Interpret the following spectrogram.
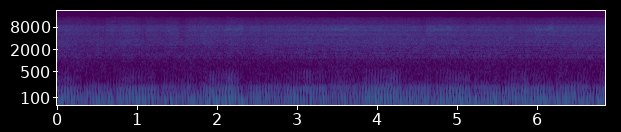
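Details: Black kitten kneading, making biscuits, while purring: a low, steady rumbling purr with a soft pulsing texture throughout, quiet and close, with faint background hiss.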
